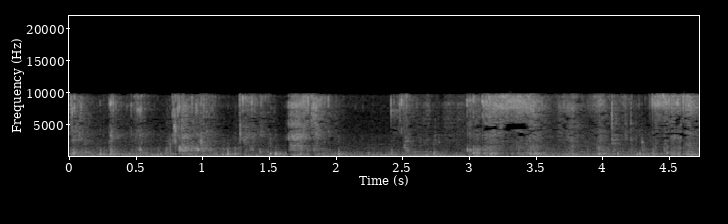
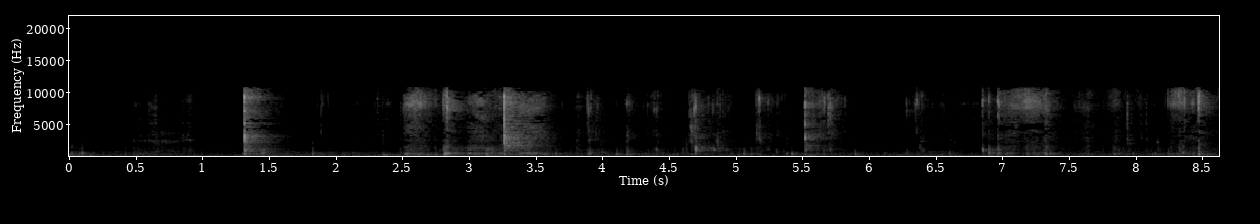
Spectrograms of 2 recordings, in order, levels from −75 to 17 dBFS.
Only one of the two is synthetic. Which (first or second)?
first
